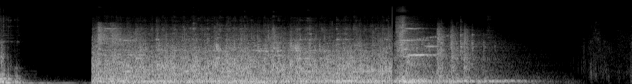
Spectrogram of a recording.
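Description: Heavy gears grind and clank as they turn.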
